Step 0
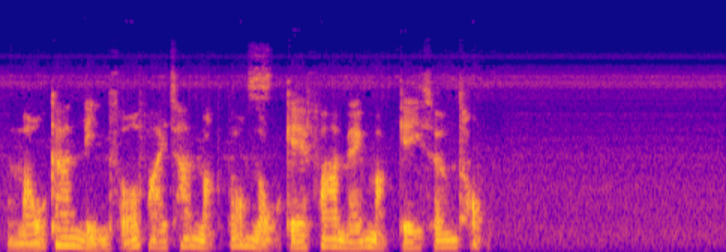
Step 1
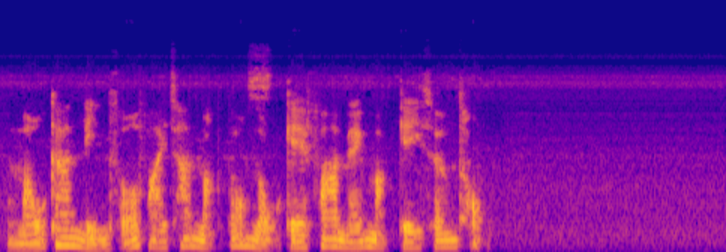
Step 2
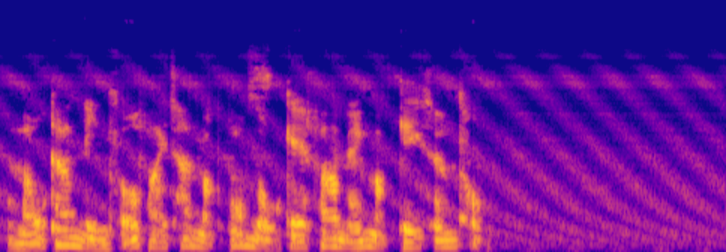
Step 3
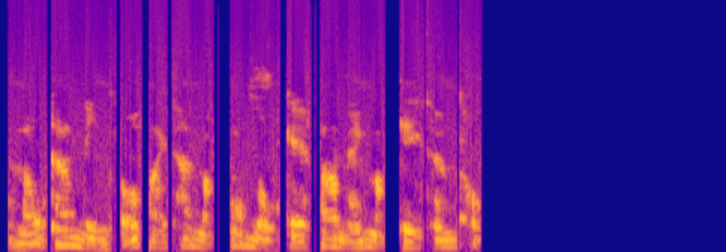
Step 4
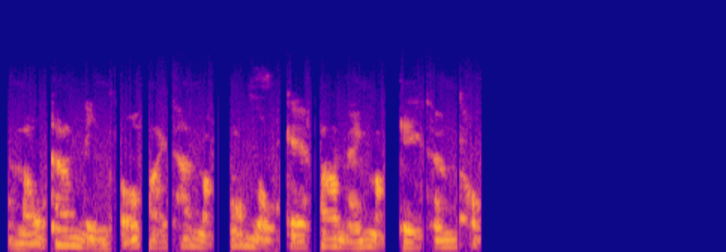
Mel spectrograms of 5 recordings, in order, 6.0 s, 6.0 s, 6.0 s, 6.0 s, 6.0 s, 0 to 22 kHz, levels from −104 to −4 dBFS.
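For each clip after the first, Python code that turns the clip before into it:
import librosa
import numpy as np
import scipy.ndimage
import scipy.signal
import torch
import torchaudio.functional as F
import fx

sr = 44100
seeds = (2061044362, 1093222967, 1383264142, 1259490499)

y1 = fx.high_shelf(x, sr, hz=4600.0, db=-5.0)
y1 = y1 * librosa.db_to_amplitude(-3.5)
y2 = fx.spec_ripple(y1, sr, per_octave=1.0, drift_hz=-2.8, depth_db=22)
y2 = y2 * librosa.db_to_amplitude(-2.5)
y3 = np.where(np.abs(y2) >= 10.0 ** (-36.5 / 20.0), y2, 0.0)
y4 = scipy.signal.sosfilt(scipy.signal.butter(2, 2000.0, 'lowpass', fs=sr, output='sos'), y3)
y4 = y4 * librosa.db_to_amplitude(-6.0)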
